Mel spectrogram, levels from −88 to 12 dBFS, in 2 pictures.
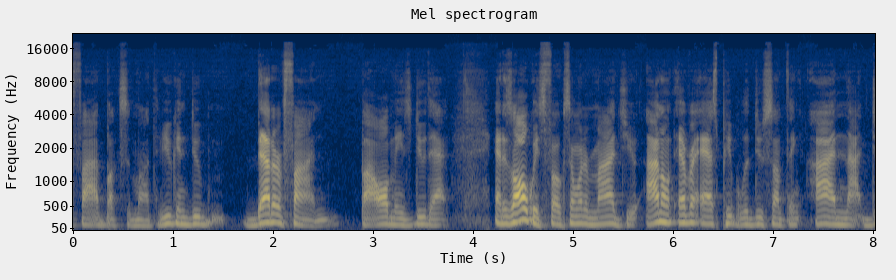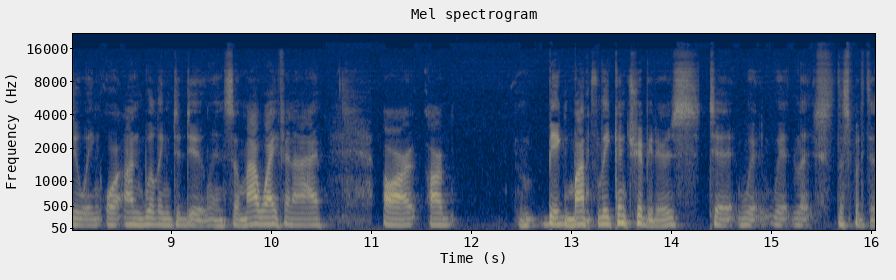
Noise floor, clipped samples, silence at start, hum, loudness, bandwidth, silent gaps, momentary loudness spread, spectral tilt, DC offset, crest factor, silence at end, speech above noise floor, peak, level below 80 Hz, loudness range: -59 dBFS; under 0.1%; 0 s; none; -24 LUFS; 19 kHz; none; 16 LU; -5.5 dB/octave; under 0.1%; 24 dB; 0 s; 35 dB; -2 dBFS; -62 dBFS; 8 LU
